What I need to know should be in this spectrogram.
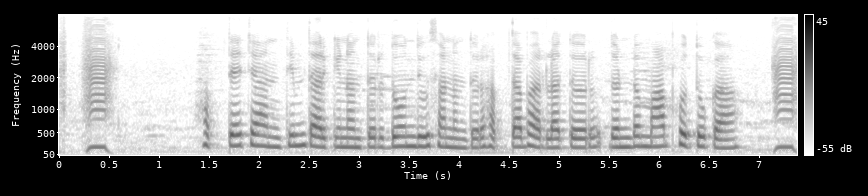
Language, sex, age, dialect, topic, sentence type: Marathi, female, 31-35, Standard Marathi, banking, question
